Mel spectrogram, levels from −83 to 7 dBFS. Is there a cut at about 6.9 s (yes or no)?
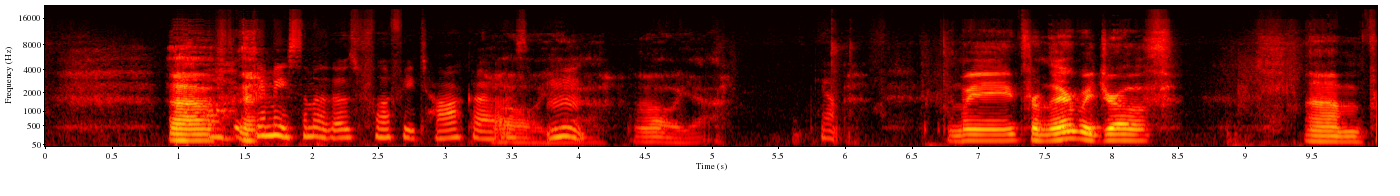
yes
